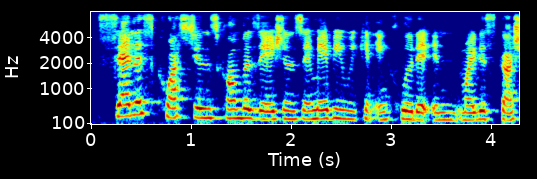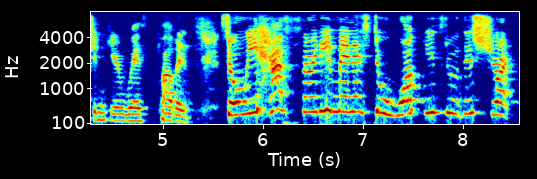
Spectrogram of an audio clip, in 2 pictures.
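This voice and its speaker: Over a video call with dull, lo-fi audio, a Malaysian woman hosts a live online show in an upbeat, chatty way, dropping plenty of "you know" fillers. Her fairly bright voice sits high, swinging widely in pitch, at a normal pace with few pauses.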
